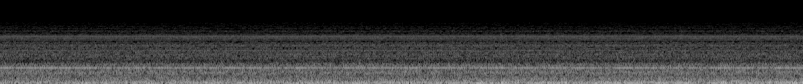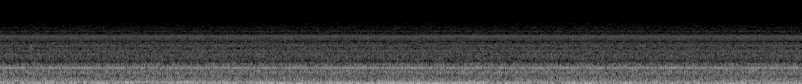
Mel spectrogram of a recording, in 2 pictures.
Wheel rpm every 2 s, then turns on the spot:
0, 0, 0, 0, 0, 0, 0, 0.
none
